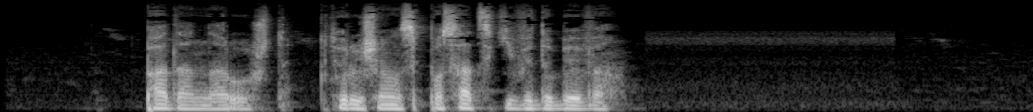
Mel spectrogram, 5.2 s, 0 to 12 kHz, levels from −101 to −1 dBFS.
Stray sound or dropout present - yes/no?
no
